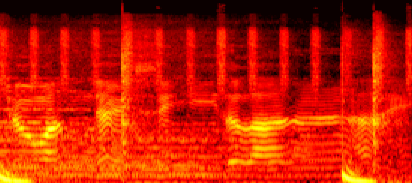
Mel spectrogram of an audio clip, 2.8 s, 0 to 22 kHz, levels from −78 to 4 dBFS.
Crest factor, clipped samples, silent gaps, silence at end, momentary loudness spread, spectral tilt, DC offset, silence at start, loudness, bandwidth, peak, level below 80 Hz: 14 dB; under 0.1%; none; 0 s; 9 LU; -4 dB/octave; under 0.1%; 0 s; -19 LUFS; 18.5 kHz; -4 dBFS; -24 dBFS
